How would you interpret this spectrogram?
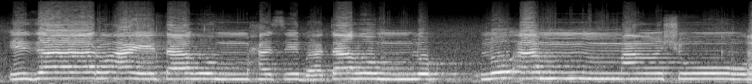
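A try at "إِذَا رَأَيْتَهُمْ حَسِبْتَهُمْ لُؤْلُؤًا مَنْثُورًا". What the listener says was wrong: Nah, bukan mansyu tapi mansura. Bukan syu tapi thu. Ujung lidah dengan gigi atas.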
